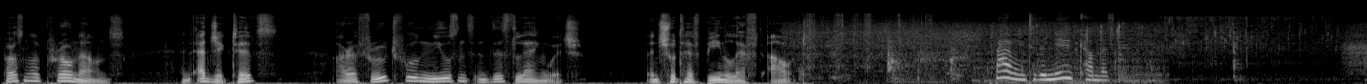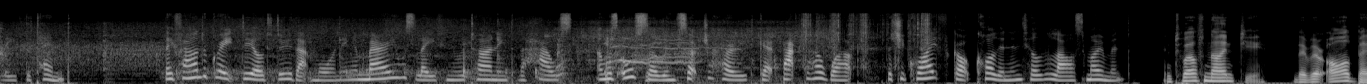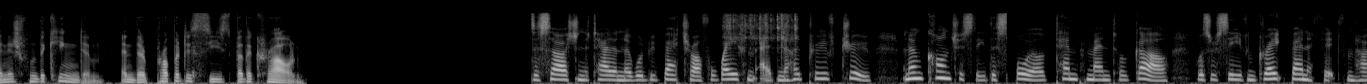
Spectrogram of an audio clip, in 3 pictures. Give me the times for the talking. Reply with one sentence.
The talking can be heard from 0.0 to 8.1 s, from 9.9 to 11.2 s, from 13.7 to 14.4 s, from 15.3 to 30.4 s and from 32.6 to 40.9 s.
